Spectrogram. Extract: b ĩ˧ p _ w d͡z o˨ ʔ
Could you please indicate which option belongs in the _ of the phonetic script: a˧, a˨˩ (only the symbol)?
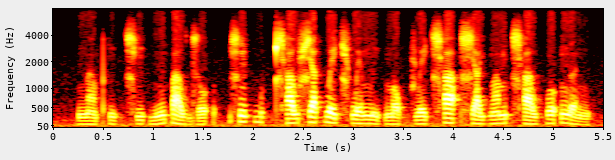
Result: a˨˩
